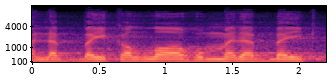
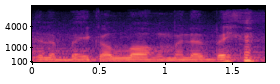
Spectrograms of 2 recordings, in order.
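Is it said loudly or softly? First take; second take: loudly; softly. First: It is said at a normal, audible loudness. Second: It is said softly, barely audible.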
